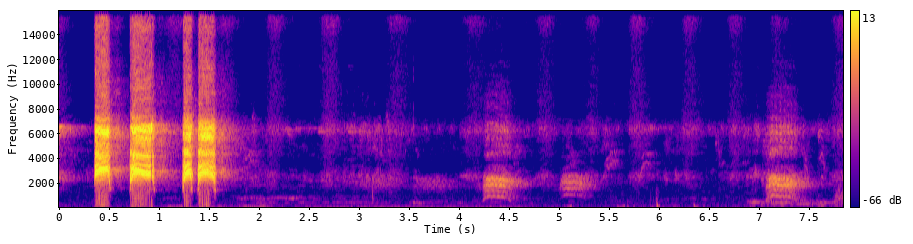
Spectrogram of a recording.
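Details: Black francolin (kala teetar) calling: a loud burst of four harsh, rasping broadband notes in quick succession, followed by three fainter, shorter grating notes spaced about a second apart, then quiet. Soft high chirps in the background.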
